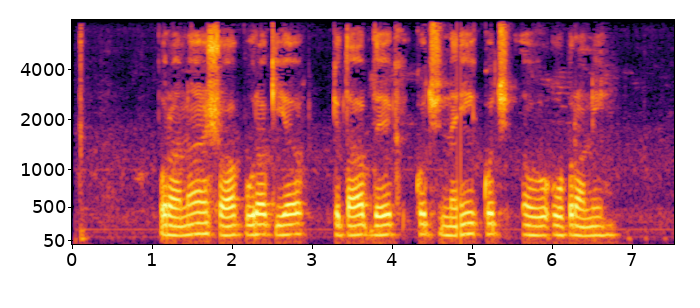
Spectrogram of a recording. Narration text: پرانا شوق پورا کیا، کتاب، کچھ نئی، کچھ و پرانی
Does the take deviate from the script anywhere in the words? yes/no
yes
